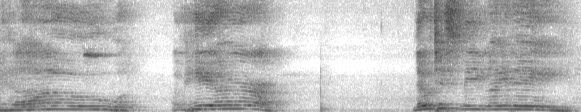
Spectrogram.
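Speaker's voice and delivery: high, pleading lovesick voice, slow on "We could date"; mock lovestruck plea. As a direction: beg for her attention like a hopeless admirer. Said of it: "just going".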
